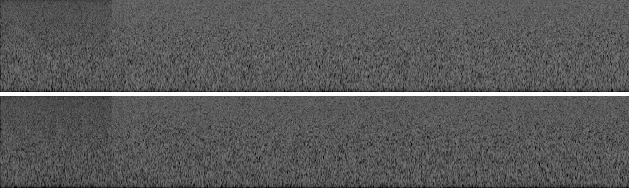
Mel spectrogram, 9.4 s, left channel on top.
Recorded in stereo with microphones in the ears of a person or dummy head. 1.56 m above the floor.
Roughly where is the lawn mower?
I don't hear a lawn mower.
